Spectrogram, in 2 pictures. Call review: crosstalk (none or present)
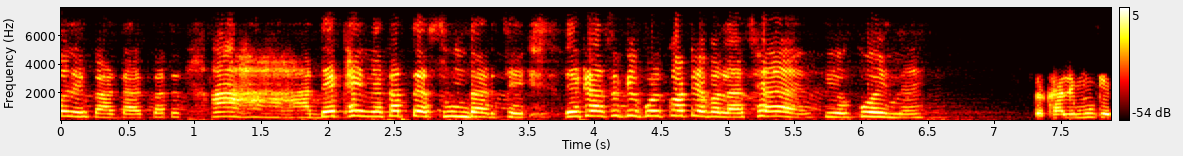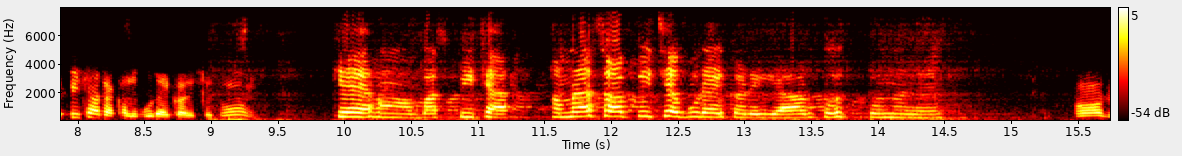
none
